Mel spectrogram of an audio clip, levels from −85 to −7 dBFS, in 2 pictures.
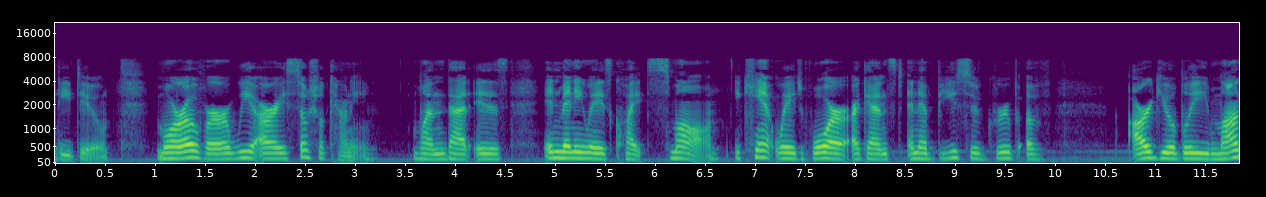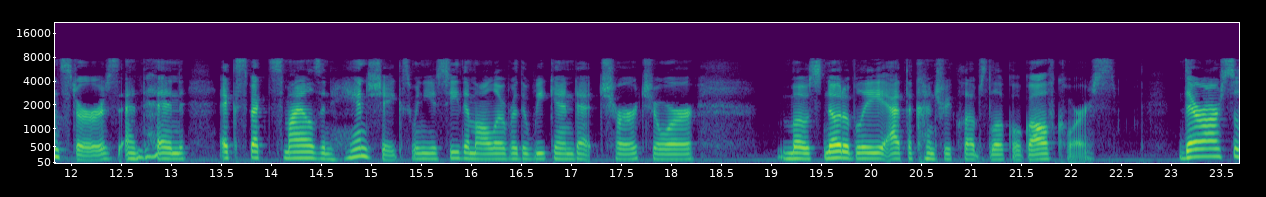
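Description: A recording of someone talking, and nothing technically wrong turns up in it anywhere.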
